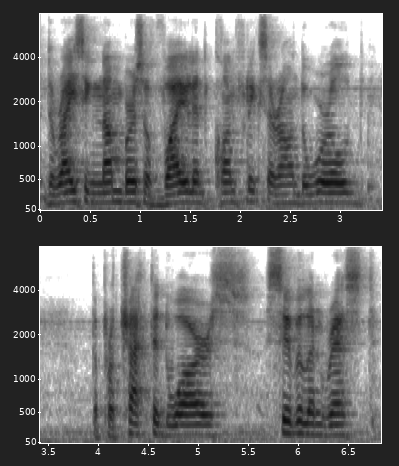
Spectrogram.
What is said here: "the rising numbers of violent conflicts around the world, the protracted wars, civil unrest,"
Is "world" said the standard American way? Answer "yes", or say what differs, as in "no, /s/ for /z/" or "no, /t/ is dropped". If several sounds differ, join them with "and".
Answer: yes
